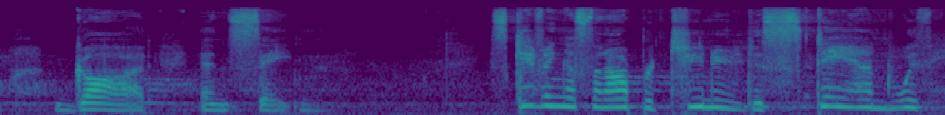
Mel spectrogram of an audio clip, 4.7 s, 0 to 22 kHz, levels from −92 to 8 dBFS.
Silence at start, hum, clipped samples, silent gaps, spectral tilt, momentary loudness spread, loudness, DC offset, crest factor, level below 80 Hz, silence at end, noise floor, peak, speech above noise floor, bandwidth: 0.05 s; none; under 0.1%; none; -2 dB/octave; 12 LU; -39 LUFS; under 0.1%; 18 dB; -76 dBFS; 0 s; -70 dBFS; -24 dBFS; 30 dB; 16 kHz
